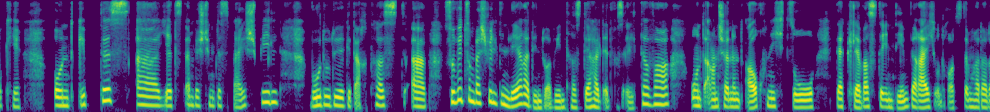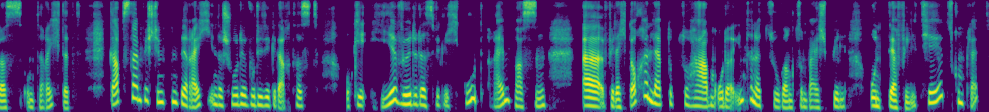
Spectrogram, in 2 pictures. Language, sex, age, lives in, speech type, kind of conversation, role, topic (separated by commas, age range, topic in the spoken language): German, female, 30-34, United States, conversation, podcast, host, Wie wichtig ist die Digitalisierung in der Schule heute?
